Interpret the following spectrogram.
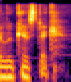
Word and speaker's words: leucistic: are probably pretty sweet leucistic for those you that lose your minds when I say listic even though that's the right way to say it and here we got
